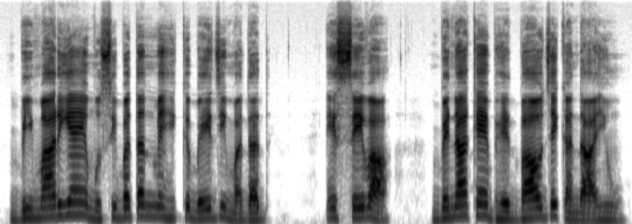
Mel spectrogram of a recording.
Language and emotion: Sindhi, neutral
